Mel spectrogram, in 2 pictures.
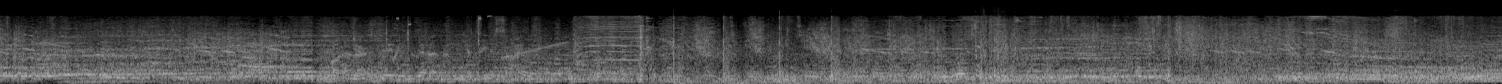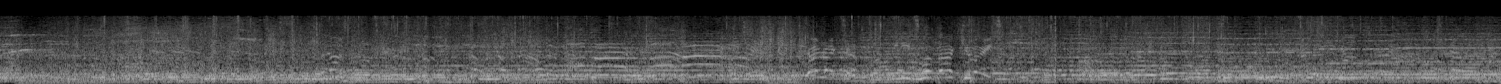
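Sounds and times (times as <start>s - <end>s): film score music: 0.0s - 30.0s
blaster fire: 6.3s - 17.8s
explosions: 6.4s - 17.9s.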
